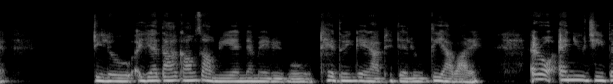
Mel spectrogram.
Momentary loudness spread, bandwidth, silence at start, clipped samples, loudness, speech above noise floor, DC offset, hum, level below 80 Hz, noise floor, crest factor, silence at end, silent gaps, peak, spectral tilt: 6 LU; 12.5 kHz; 0 s; under 0.1%; -27 LUFS; 58 dB; under 0.1%; none; -62 dBFS; -83 dBFS; 14 dB; 0 s; none; -12 dBFS; -7 dB/octave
